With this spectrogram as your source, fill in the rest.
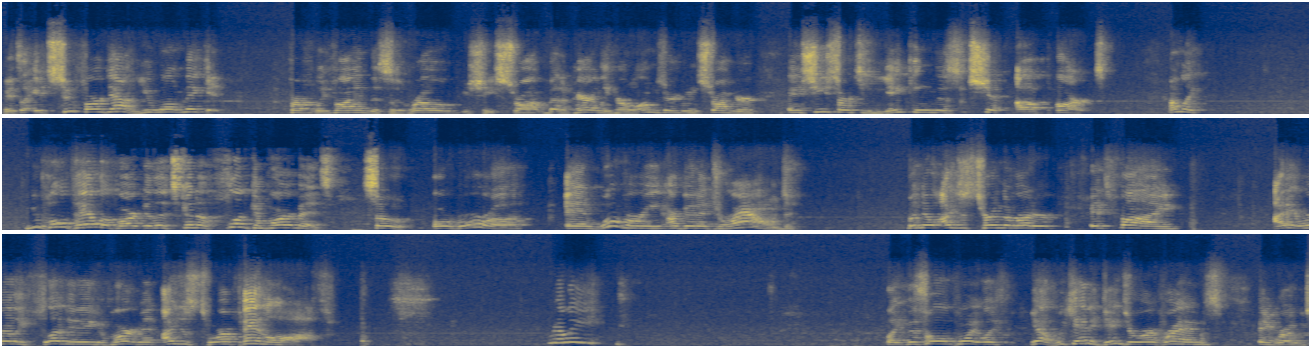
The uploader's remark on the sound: DUE TO AN TECHNICAL ERROR THE AUDIO IS WEIRD IN THIS EPISODE!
